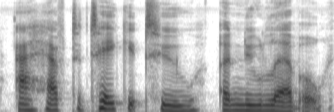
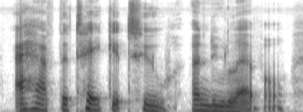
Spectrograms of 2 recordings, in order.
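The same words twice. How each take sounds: The two takes are said the same way.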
